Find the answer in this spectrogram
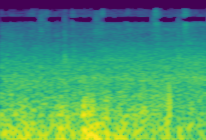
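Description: Road traffic passing on a busy street, with wind rumbling on the microphone.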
